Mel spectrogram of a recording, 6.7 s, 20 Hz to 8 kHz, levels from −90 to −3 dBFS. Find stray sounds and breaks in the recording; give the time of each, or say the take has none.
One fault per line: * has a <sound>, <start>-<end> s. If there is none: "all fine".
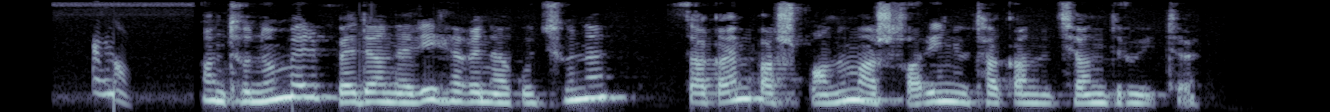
* has a chirp, 0.5-0.7 s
